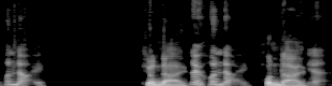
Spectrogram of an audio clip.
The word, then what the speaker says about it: Hyundai: Hyundai. Wrong. No matter what the adverts say, it's Hyundai. Shut up. I always say Hyundai.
